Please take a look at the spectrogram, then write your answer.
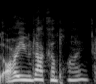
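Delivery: mock officer demand. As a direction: play the officer pressing him. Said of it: "he goes".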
